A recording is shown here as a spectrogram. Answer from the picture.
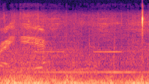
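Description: Low rumble of a car cabin on the move, with a person's voice in the first half second. A steady tone starts about half a second in and holds.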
